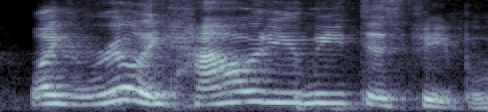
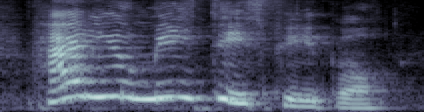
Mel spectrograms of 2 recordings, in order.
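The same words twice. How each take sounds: First: Raised, emphatic baffled question; insistent retold disbelief. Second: Very high-pitched, mock-baffled question; retold incredulity. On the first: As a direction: press the question, moderately high. Repeats the question more earnestly. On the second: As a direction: shoot the pitch way up in disbelief.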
